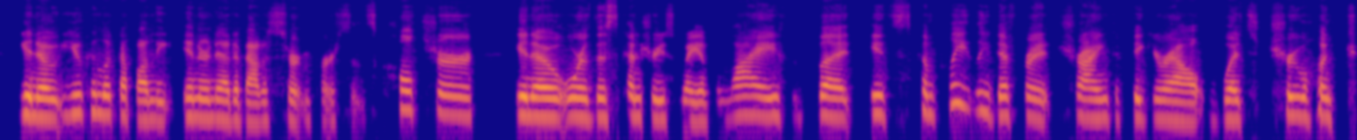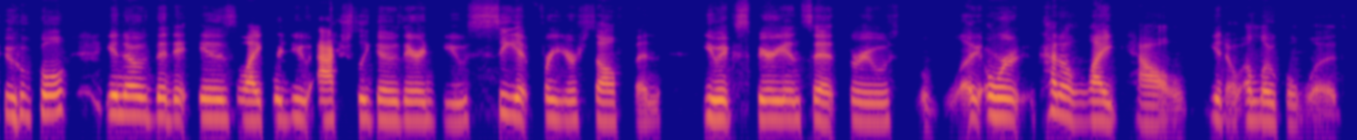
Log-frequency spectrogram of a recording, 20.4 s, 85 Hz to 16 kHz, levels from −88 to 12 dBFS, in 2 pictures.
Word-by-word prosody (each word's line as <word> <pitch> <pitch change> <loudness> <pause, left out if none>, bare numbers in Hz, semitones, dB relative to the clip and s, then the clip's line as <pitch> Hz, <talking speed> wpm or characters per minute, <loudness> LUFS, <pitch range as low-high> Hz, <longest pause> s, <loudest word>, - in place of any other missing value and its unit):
you 225 - +8
know, 200 -1 +6
you 230 +4 -3
can 240 +1 -3
look 225 - +1
up 210 - +1
on 185 0 +3
the 180 -1 -6
Internet 195 -2 0
about 170 -2 0
a - - -5
certain 180 +1 -6
person's - - -16
culture, 235 -6 0 0.3
you 220 - +8
know, 205 -1 +8
or 205 0 +3
this 200 0 -3
country's 200 -4 -2
way 180 -2 -1
of 175 - -4
life, 215 0 -1 0.2
but 205 -3 +4
it's 230 -2 -2
completely 255 +2 -4
different 215 -3 -2
trying 195 -2 0
to 195 - -21
figure 195 -1 -1
out 175 -2 +1
what's 185 -1 -1
true 215 -2 0
on 210 -3 +1 0.2
Google, 230 +3 +1 0.3
you 230 - +7
know, 220 -1 +5
that 205 -1 0
it 195 - -2
is, 195 -2 +2
like, 180 -2 +3
when 195 -2 -1
you 200 -2 -3
actually 190 +1 +4
go 185 -1 0
there 180 0 +1
and 180 0 -4
you 170 +1 -8
see 220 +3 -2
it - - -2
for 200 - -1
yourself 180 -1 -2
and 85 +2 -9 0.3
you 200 -2 +4
experience 190 0 +1
it 180 -3 +2
through 170 -2 -3
s 175 - -17 0.2
l 435 - -14 0.2
like - - -1
or 210 -3 +6 0.2
kinda 240 -4 +4
like 175 -1 0
how, 160 -2 -3 0.2
you 400 - -1
know, - - -10
a - - -3
local 175 -2 -3
would. - - -11
195 Hz, 200 wpm, -24 LUFS, 185-215 Hz, 0.3 s, you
